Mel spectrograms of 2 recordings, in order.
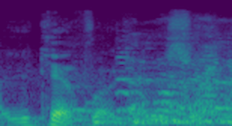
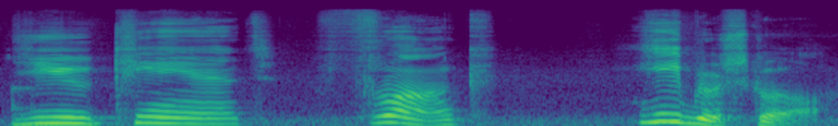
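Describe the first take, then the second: First: Softer, chuckling through "you can't flunk Hebrew school"; laughing softly. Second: "you can't flunk" dragged out very slowly, "Hebrew school" falling; slow emphatic punchline. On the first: Real, not acted. Telling the rabbi the joke again, softly laughing. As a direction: let the laugh leak in. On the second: Retold or imitated. Husband defending himself to his wife, very slow and deliberate. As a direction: spell out every word of it.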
